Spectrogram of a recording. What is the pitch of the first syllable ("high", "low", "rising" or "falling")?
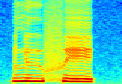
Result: low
